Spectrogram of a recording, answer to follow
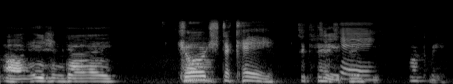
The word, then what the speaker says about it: Takei: Takei. Thank Takei. you. Fuck me. Rhymes with gay.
